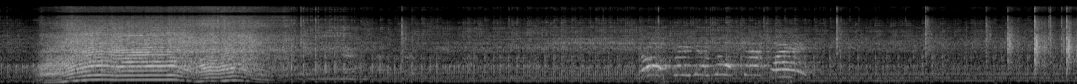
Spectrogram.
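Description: Gas chainsaw cutting into the trunk of a large sugar maple during felling. It is revved hard for about two seconds near the start, its pitch rising, holding high, then falling back, and it keeps running more quietly afterwards.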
